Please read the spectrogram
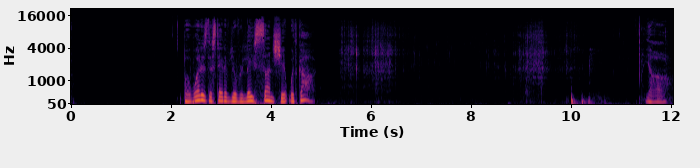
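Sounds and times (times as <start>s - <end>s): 
speech: 2.2s - 4.9s
ice crackling and crunching in a drink of water as it is drunk: 4.8s - 12.0s.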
